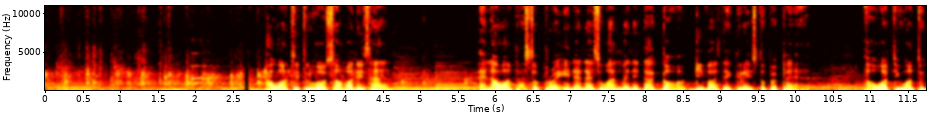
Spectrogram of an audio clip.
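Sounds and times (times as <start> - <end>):
audience clapping: 0.0 - 6.5
speech: 3.0 - 4.7, 5.8 - 10.2, 10.9 - 11.7.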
